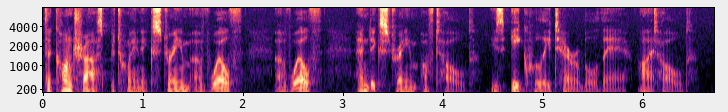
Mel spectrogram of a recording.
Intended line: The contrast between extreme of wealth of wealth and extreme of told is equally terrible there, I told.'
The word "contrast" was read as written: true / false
true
